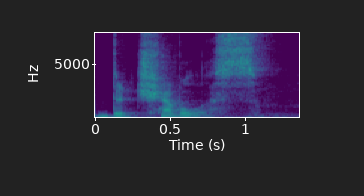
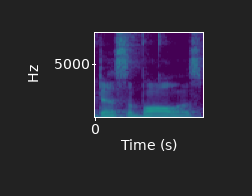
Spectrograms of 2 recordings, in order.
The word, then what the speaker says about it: Decebalus: But we do know that he gives the throne to a guy named Decebalus. I know it looks like Decebalus, but it's pronounced Decebalus. My pictures are out of order.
